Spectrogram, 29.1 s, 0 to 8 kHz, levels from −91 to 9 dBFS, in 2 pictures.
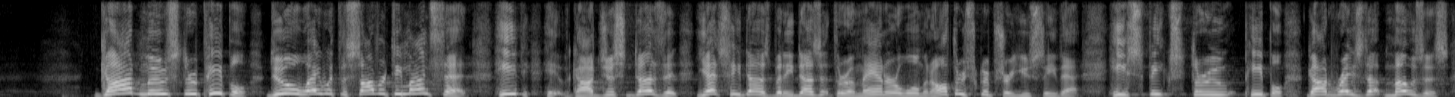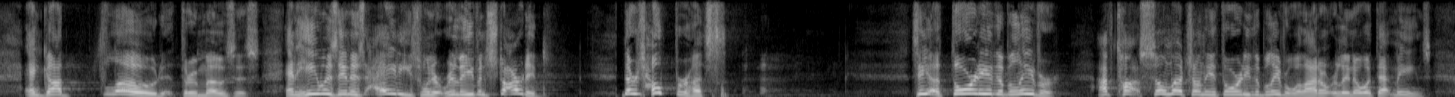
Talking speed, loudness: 175 wpm, -22 LUFS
